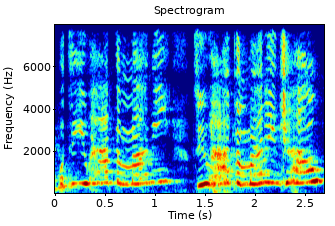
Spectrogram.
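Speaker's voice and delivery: very high-pitched, heated, mild yell. Retelling a heated call about money: imitating Teresa screaming. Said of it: "Teresa's screaming".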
